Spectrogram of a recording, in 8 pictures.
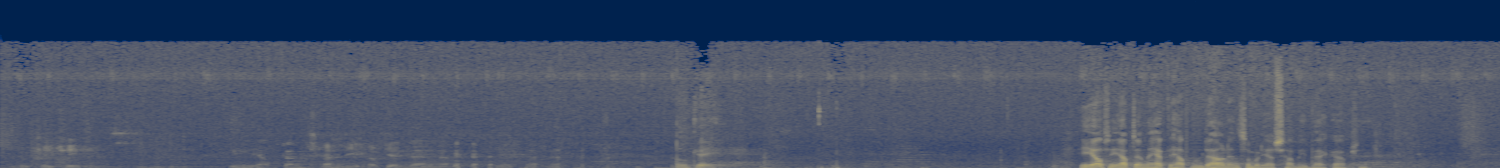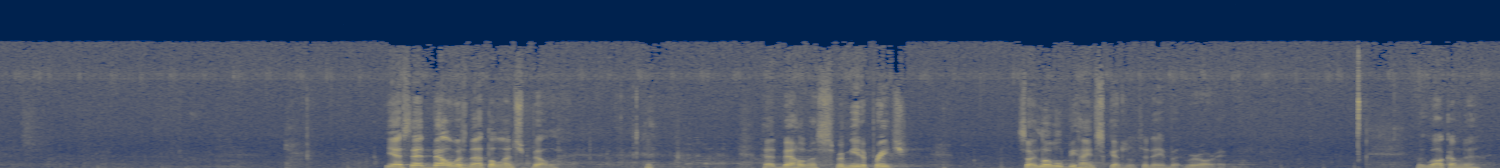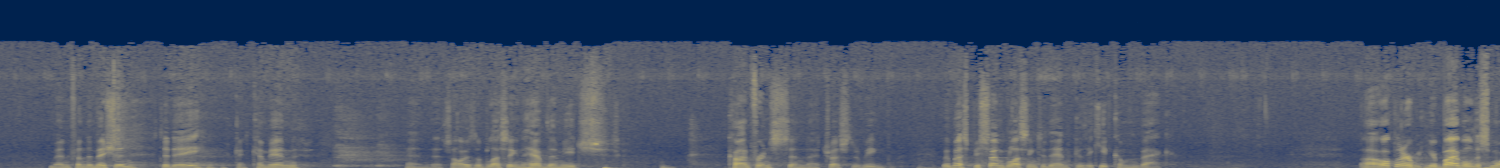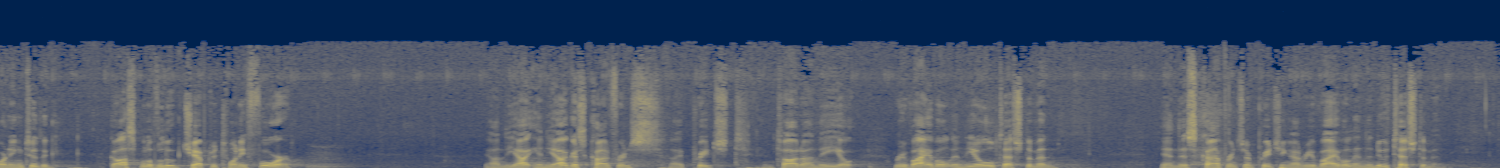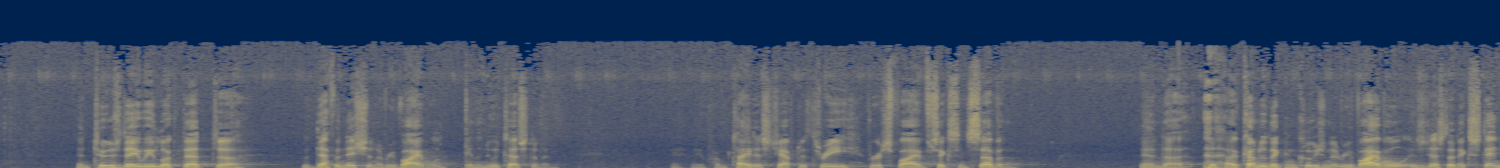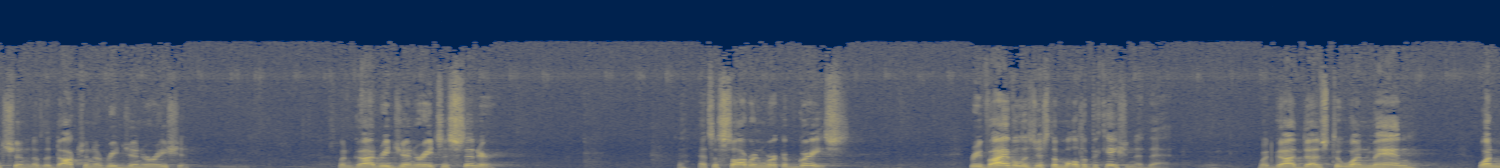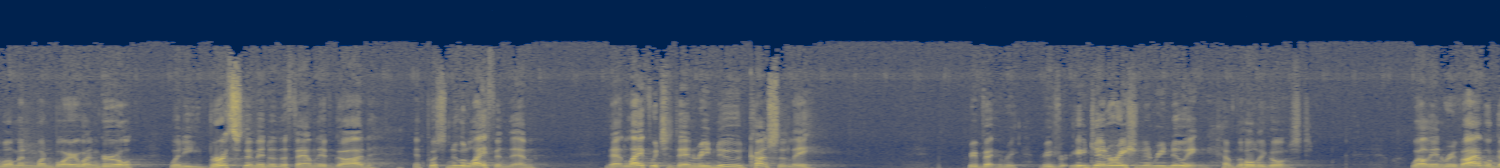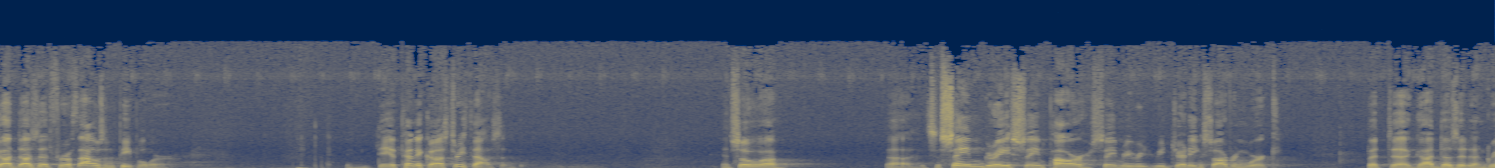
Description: Session: Morning Session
